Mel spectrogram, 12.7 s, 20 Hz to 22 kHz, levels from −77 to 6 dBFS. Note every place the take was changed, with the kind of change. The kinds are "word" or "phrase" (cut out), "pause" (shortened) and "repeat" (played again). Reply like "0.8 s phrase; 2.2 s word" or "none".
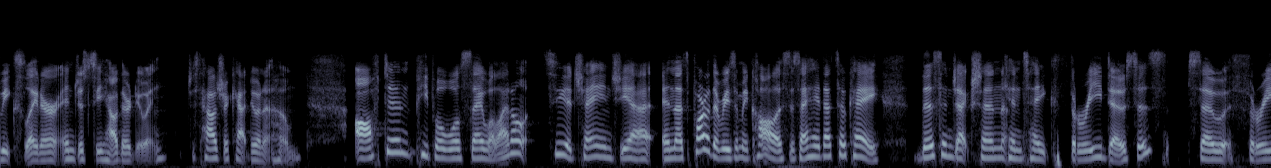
6.6 s pause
